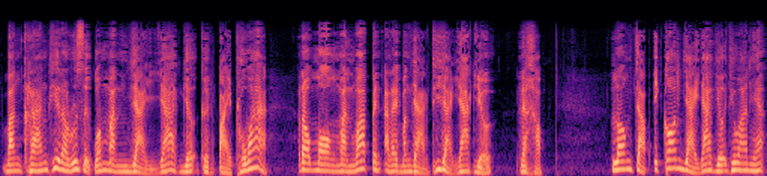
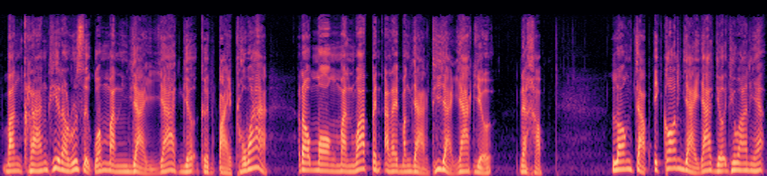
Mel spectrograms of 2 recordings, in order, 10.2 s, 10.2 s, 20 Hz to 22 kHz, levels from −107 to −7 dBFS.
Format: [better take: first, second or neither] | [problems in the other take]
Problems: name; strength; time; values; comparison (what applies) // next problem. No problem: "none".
second | garbled, watery; slightly; nothing above 11.5 kHz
